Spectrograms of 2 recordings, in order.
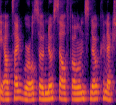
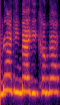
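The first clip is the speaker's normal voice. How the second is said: retold call after a runaway dog, much higher; husband retold calling a runaway dog, high-pitched and loud; 12 semitones higher, 4 dB louder than usual. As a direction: call the dog back across the stream.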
